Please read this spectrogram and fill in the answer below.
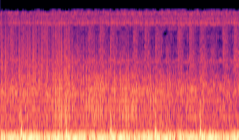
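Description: Techno mixed live by a DJ: a deep, steady bass with a kick-drum beat just over two per second and fast ticking hi-hats above it.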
